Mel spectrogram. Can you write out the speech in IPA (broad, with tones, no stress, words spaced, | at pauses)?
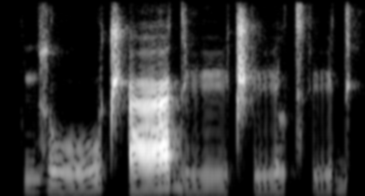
nzuː˨˩˦t͡ʃʼæː˨˥diː˩˧˩ t͡ʃʼiː˨˥lt͡sʼi˨˥d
